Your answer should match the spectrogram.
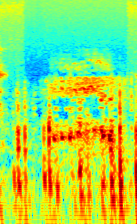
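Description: Horses whinny and snort again and again, close at hand and moderately loud, as a group of four riders arrive at an inn and dismount, with faint hoof movement mixed in.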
